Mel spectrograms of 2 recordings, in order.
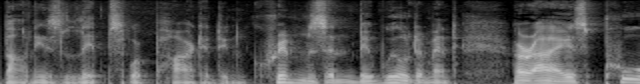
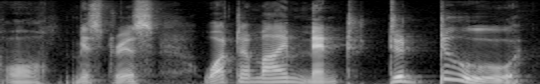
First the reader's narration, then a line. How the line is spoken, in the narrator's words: he cried fervently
